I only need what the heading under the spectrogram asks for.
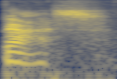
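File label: "bass" fish, US English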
